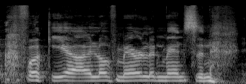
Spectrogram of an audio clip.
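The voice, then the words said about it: Exaggerated mock Indian accent. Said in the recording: “Why did you give me an Indian accent? ... that was the worst Jordan impression I've ever heard ... Why did it have an accent? ... I was just like puckering my lips”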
